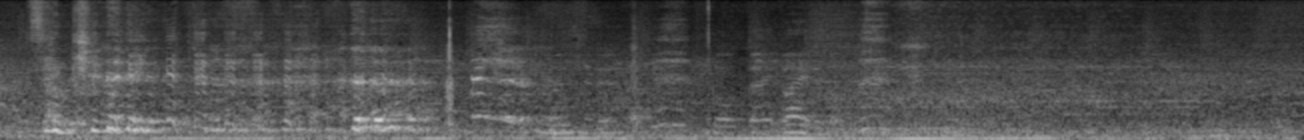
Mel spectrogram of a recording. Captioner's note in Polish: śmiech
